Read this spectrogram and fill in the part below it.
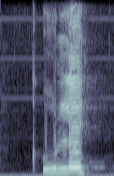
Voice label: vientre, akateko

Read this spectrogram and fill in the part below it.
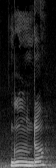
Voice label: granizo, mazahua

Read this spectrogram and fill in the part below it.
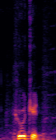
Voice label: Nawat palabras flor; pipil

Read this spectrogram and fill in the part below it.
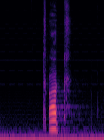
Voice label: tierra, awakateko

